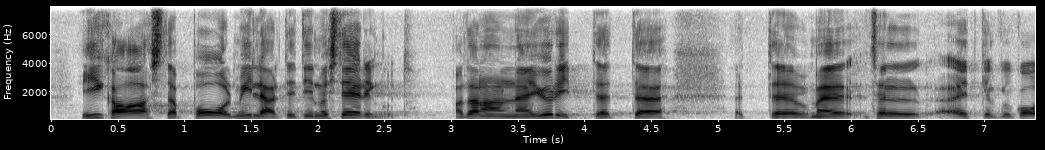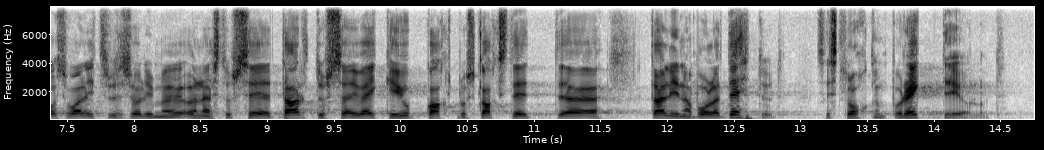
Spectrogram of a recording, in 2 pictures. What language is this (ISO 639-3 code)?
est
